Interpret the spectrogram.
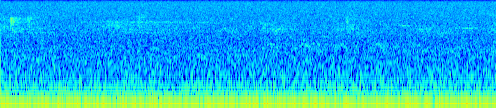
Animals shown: American Crow (Corvus brachyrhynchos)

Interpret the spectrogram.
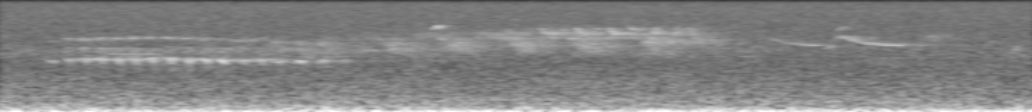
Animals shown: Black-throated Blue Warbler (Setophaga caerulescens)
Ovenbird (Seiurus aurocapilla)
Chestnut-sided Warbler (Setophaga pensylvanica)
American Robin (Turdus migratorius)

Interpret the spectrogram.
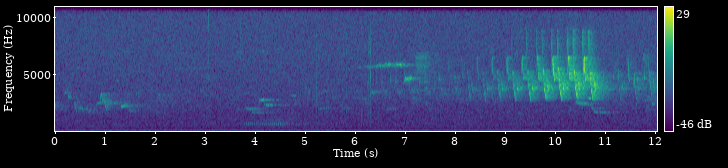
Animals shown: Ovenbird (Seiurus aurocapilla)
Wood Thrush (Hylocichla mustelina)
Black-throated Green Warbler (Setophaga virens)
Rose-breasted Grosbeak (Pheucticus ludovicianus)
Hairy Woodpecker (Dryobates villosus)

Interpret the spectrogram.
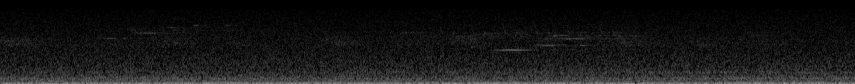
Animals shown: Hermit Thrush (Catharus guttatus)
Red-eyed Vireo (Vireo olivaceus)
Ovenbird (Seiurus aurocapilla)

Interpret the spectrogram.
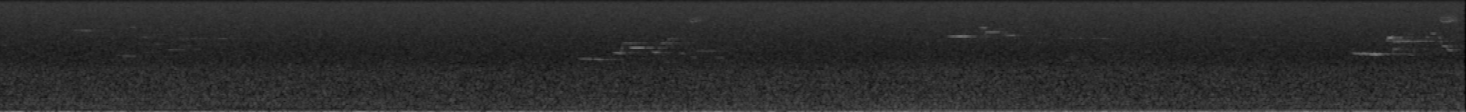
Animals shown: Hermit Thrush (Catharus guttatus)
White-throated Sparrow (Zonotrichia albicollis)

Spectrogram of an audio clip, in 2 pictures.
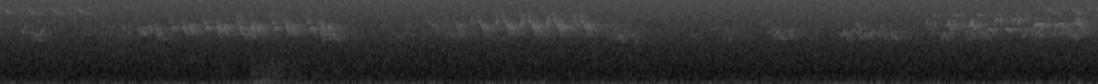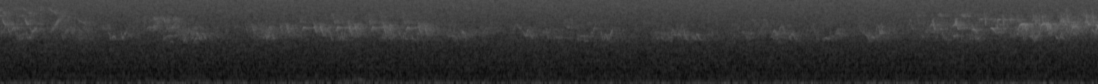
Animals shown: Indigo Bunting (Passerina cyanea)
Red-eyed Vireo (Vireo olivaceus)
Ovenbird (Seiurus aurocapilla)
Mourning Warbler (Geothlypis philadelphia)
Black-and-white Warbler (Mniotilta varia)

